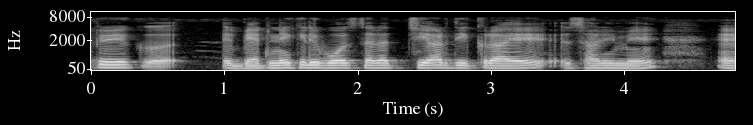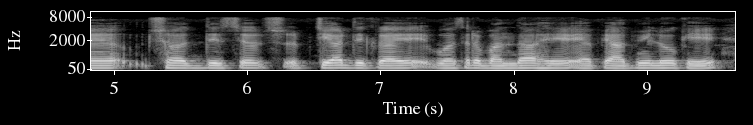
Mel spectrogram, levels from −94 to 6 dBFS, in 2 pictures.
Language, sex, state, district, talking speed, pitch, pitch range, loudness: Hindi, male, Uttar Pradesh, Hamirpur, 160 wpm, 135 Hz, 130-140 Hz, -15 LUFS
